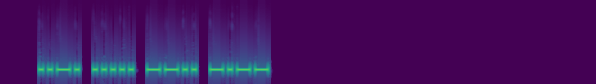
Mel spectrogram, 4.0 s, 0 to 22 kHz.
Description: Morse code, heard as a keyed tone, about 40 wpm, 700 Hz. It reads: F5ZY
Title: DXCC-100 Call Signs - 4 Characters - Repeated 2x - 40wpm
